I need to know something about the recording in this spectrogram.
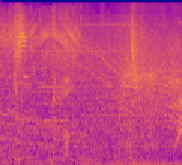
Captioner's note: cough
